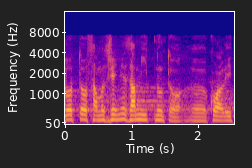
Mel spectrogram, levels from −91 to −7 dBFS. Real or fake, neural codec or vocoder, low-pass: real; none; 7.2 kHz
